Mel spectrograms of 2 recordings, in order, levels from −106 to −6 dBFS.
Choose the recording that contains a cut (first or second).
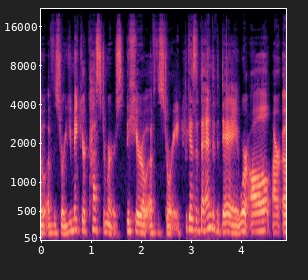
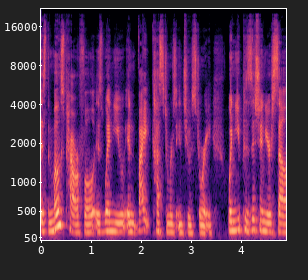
first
